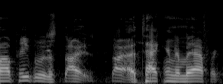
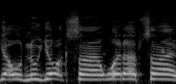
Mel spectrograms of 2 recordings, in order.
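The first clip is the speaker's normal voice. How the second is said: put-on Jamaican accent, slow and high; 8 semitones higher than usual. Describing how Jamaicans talk in New York: imitating Jamaicans talking. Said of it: "when you hear Jamaicans".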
